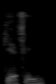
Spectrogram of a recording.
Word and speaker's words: Giphy: he got on giphy I pronounce it Jif but they pronounce it giffy uh he got on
